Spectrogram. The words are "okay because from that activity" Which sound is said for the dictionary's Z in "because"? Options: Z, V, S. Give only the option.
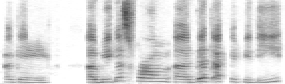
S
